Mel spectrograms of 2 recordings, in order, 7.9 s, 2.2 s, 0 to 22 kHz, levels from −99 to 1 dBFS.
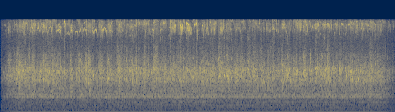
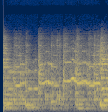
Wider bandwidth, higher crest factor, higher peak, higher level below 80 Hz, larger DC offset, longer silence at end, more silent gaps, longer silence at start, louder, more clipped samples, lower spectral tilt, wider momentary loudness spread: first, 11 kHz vs 8.2 kHz; about the same, 18 dB vs 16 dB; about the same, 0 dBFS vs -2 dBFS; second, -70 dBFS vs -60 dBFS; first, 0.1% vs under 0.1%; about the same, 0.05 s vs 0 s; neither; about the same, 0 s vs 0.05 s; about the same, -16 LUFS vs -18 LUFS; neither; second, 4 dB/octave vs -5 dB/octave; first, 10 LU vs 4 LU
